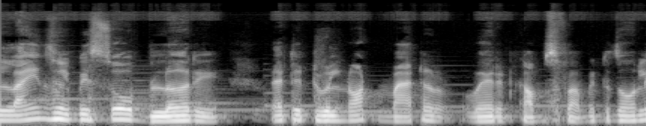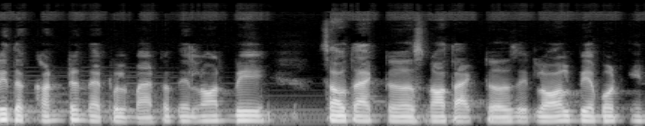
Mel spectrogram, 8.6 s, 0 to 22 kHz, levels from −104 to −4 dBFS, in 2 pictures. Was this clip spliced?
no; 0 cuts

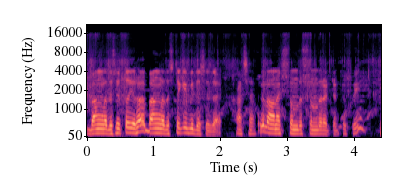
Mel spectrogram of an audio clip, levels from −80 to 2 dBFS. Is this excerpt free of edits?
yes; 0 cuts

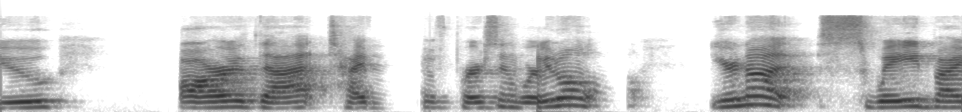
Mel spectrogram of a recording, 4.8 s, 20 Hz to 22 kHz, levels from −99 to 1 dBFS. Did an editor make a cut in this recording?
no; 0 cuts

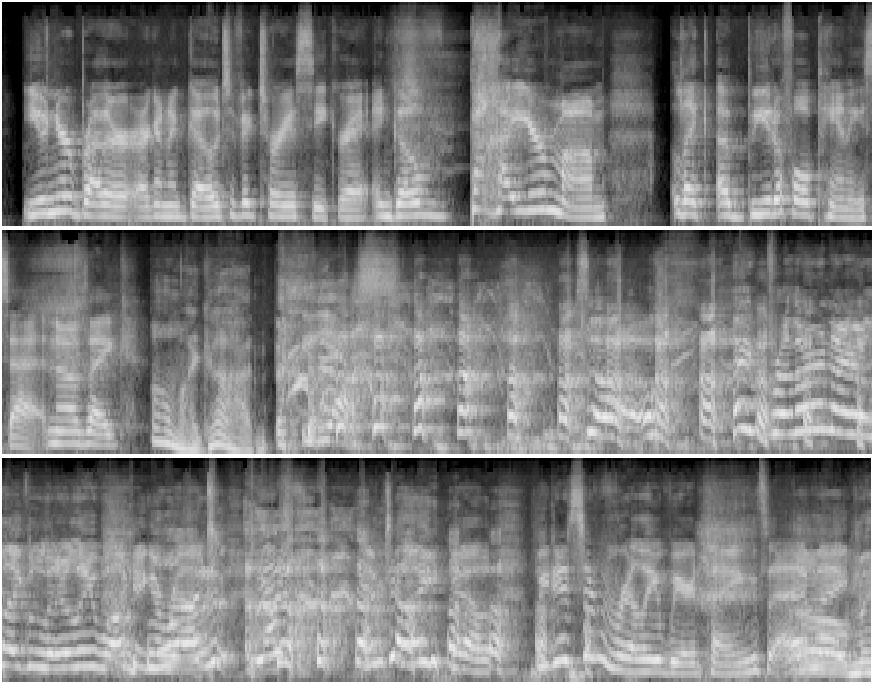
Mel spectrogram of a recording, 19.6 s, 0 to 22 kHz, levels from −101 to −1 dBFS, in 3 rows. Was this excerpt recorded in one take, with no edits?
yes; 0 cuts

